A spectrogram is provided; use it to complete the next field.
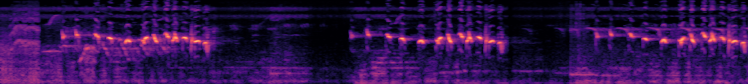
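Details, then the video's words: Blue-winged leafbird in full chattering song, used to train other birds to sing. Three phrases of fast, bright chirps slide from higher to lower notes, each lasting about one and a half seconds, with silent gaps between them. "Rengganis / Cucak Wilis Gacor Cerewet Suara Merdu"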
